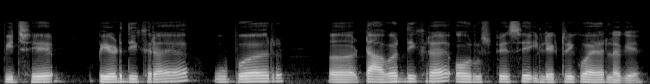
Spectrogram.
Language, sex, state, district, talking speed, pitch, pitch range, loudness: Hindi, male, Gujarat, Valsad, 165 wpm, 125 Hz, 120-135 Hz, -17 LUFS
